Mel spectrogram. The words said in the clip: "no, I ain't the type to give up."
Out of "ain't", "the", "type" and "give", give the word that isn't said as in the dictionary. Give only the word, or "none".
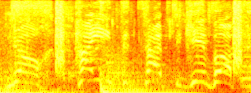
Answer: ain't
